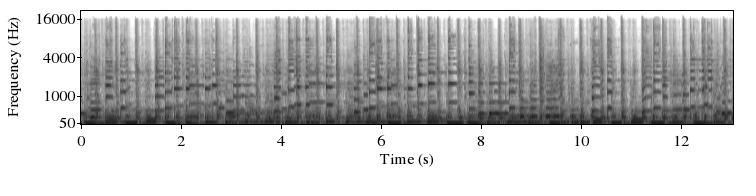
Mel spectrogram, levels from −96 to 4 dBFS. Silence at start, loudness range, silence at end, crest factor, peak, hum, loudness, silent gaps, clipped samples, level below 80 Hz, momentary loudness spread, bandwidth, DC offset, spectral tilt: 0 s; 2 LU; 0 s; 12 dB; -2 dBFS; none; -15 LUFS; none; under 0.1%; -18 dBFS; 3 LU; 16.5 kHz; under 0.1%; -6.5 dB/octave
